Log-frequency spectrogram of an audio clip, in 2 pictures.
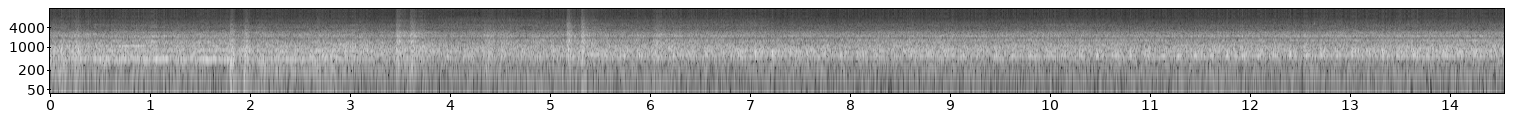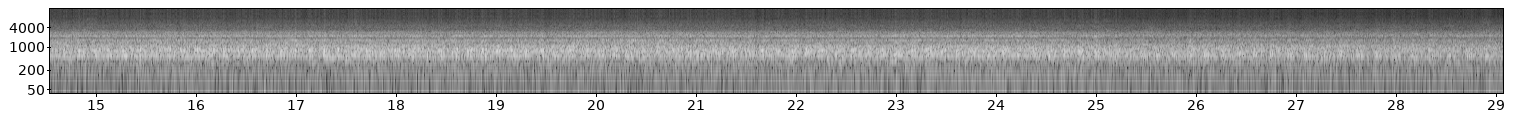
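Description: Hankyu 8000 series electric commuter train running, heard from inside the leading car: a steady rumble of wheels on rail, with a few sharp rail-joint clicks in the first several seconds. It gets a little quieter near the end as the train runs into a station.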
